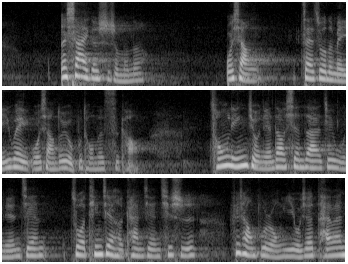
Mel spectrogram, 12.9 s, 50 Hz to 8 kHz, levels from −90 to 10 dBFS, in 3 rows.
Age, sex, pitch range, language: 20-39, female, 195-260 Hz, Chinese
